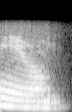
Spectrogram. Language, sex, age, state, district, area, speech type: Sanskrit, female, 18-30, Kerala, Thrissur, urban, conversation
